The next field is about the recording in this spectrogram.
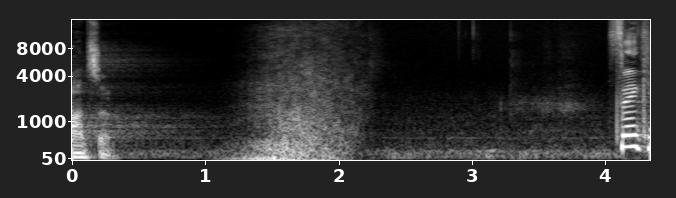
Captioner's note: whooshing sound effect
